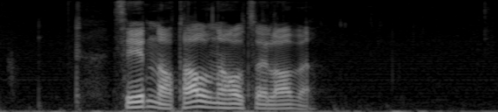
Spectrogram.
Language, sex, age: Norwegian, male, 27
